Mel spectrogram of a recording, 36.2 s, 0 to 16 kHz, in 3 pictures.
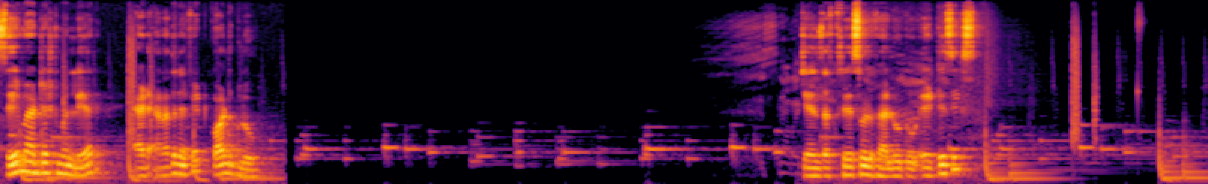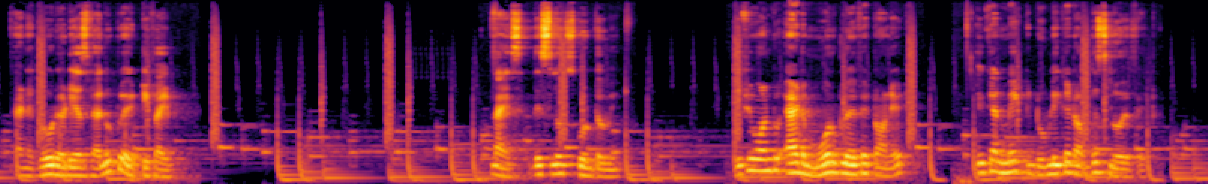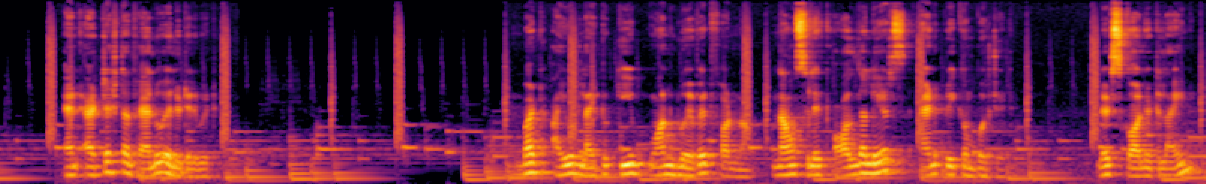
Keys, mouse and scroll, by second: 3.8 click, 4.4-5.6 typing, 6.4 click, 10.1 click, 11.9 Return, 13.0 click, 15.8 Return, 17.9-18.8 drag, 20.1 scroll down 1, 21.7 click, 22.6 ctrl+d, 25.3-26.5 click, 28.2 ctrl+z, 30.1 click, 31.2 Delete, 31.8-32.7 click, 32.9 right click, 33.9 click, 35.1-36.2 typing.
